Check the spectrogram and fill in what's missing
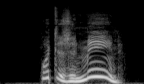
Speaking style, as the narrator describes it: I gasped

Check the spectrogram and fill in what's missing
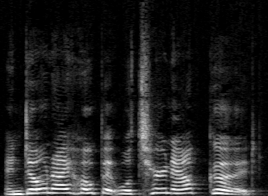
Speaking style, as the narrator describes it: exclaimed Tilly

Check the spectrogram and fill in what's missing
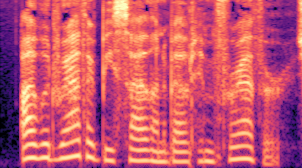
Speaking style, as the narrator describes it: answered

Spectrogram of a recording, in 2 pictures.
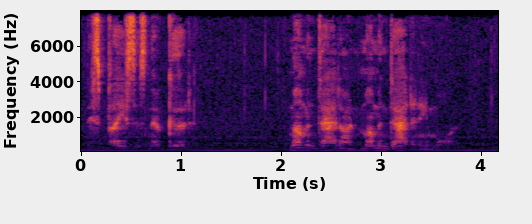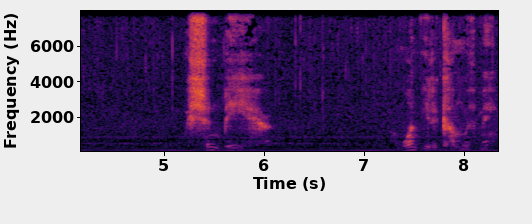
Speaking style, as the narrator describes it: whispered

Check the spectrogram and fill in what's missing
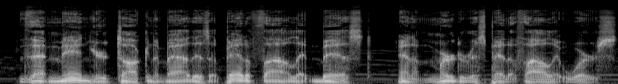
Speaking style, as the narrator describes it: Nick said flatly

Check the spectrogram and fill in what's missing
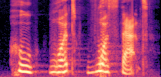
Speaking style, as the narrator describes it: I shouted frantically

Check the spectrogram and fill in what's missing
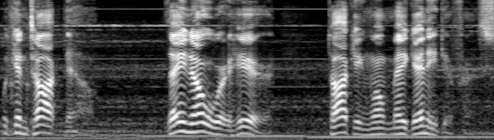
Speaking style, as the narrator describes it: Faxton said

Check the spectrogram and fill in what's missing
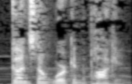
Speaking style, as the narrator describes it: Max snapped without thinking

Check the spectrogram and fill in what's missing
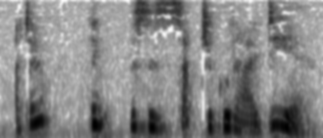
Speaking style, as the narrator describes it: Krennis ventured, shifting uneasily

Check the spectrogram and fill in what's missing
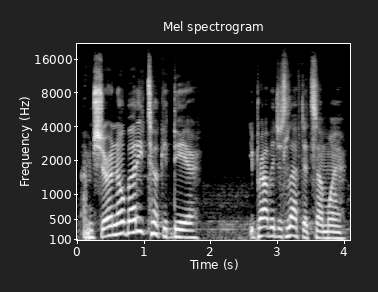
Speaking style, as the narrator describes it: Daisy sighed

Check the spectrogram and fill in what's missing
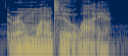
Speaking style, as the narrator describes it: I sighed a breath of relief

